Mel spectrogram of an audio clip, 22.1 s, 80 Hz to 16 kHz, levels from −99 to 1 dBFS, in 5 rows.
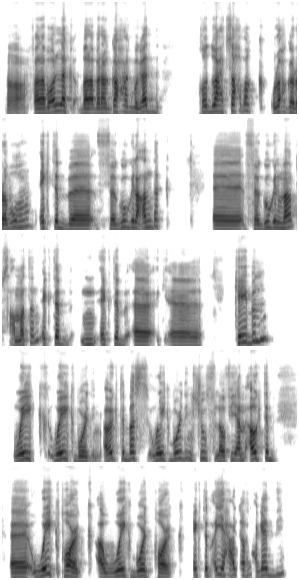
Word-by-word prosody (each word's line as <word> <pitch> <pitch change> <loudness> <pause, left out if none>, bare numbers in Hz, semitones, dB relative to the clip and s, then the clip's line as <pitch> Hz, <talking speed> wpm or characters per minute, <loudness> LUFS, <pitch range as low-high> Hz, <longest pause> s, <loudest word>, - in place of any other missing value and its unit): آه. - - -4
فأنا 145 +2 +6
باقول 180 +7 +3
لك 195 -1 +2
ب - - -26 0.2
بارجّحك 170 +5 +1
بجد 165 +2 +1 0.6
خُد 185 0 -3
واحد 190 -1 +3
صاحبك 210 +2 -1 0.3
وروح 185 - 0
جرّبوها، 175 +8 -1 0.2
اكتب 185 -4 -3 0.5
في 145 +1 -4
Google 195 +4 -3
عندَك 200 +5 0 0.7
آآ 135 0 +1
في 140 +1 -5
Google 185 +5 -2
Maps 195 +4 +1
عامةً 155 - -3
اكتب 190 -5 -2 0.2
م 165 0 -8
اكتب 165 0 -5
آآ 135 -1 +4
اك - - -27
آآ 130 -1 -3 0.6
cable 255 +9 0 0.6
wake 200 +2 +2 0.2
wake 195 +4 +4
wakeboarding 145 0 -2
أو - - +5
اكتب 200 -2 -5
بس 210 +1 -1
wakeboarding 200 +3 -1
شوف 215 0 -11
لو 150 -1 +1
في 180 +4 -1
أم 180 +1 -1
أو - - +7
اكتب 205 -6 -6 0.5
آآ 150 +1 +4
wake 200 +10 +3
park 150 -6 +4
أو 140 +6 +3
wakeboard 180 -1 +1
park، 135 -6 0 0.2
اكتب 400 - -3
أي 205 0 -1
حاجة 200 - -3
في 190 - -8
الحاجات 200 -1 -2
دي، 215 +8 -16
180 Hz, 145 wpm, -24 LUFS, 150-200 Hz, 0.7 s, أو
